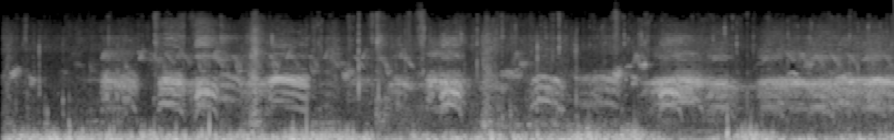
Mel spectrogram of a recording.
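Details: Huge flock of crows fighting for food, many harsh overlapping caws crowding the air continuously, with a low rumbling background of wind or traffic.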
